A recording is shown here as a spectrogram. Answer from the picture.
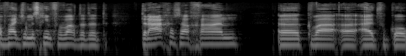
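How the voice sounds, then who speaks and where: A bright, sharp tone at a fairly quick pace, on a very clean recording with a silent background. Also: man. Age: 20s. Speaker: podcast host. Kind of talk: casual chat. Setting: studio.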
